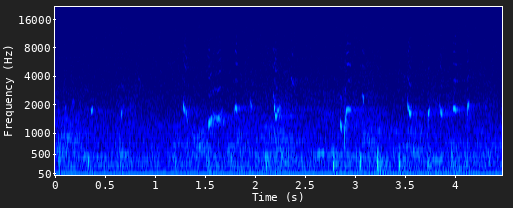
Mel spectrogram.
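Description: Faint short squeaks of a marker pen writing on a whiteboard: a run of quick high strokes, busier in the second half, over low room hum.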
